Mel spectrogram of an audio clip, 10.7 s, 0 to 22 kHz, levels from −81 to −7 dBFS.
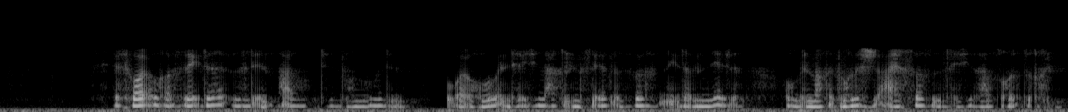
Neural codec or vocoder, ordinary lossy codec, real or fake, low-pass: autoencoder, 22.05 kHz, a latent of 192 numbers a frame, VITS, trained on many speakers; none; fake; 3.6 kHz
